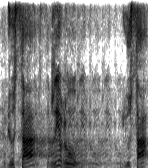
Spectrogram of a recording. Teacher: الف سے پہلے سین کے اوپر زبر ہے اور را کے نیچے زیر ہے تو را کو باریک پڑھیں گے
